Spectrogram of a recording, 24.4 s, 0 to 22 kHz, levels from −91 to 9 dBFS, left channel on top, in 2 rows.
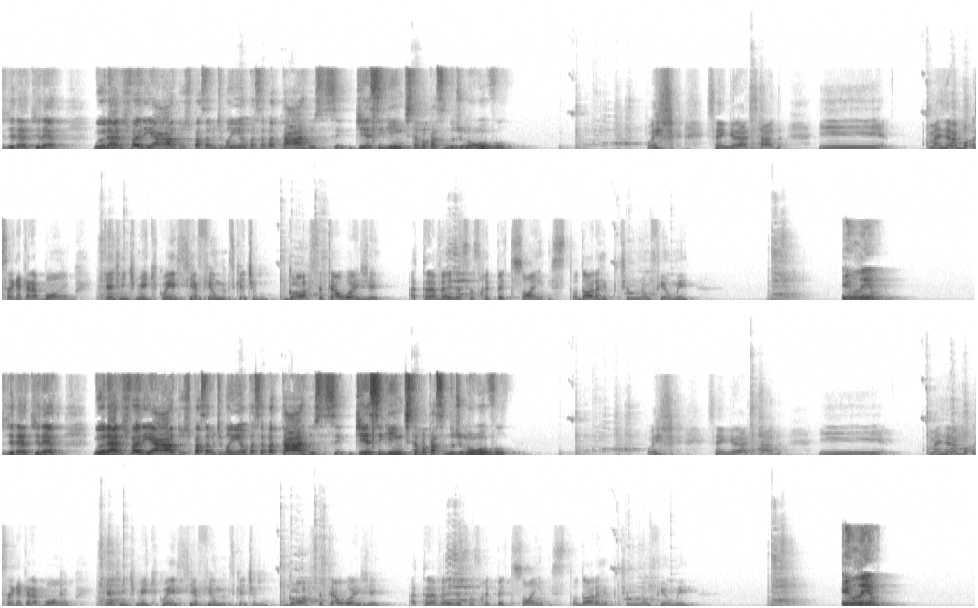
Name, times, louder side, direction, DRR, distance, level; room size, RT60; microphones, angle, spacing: voice 1, 0.0-6.3 22.7-23.2, right 6 dB, 55° right, 0.7 m, -25 dB
sound 1, 2.9-3.7 4.9-5.6 5.9-6.0 7.0-8.0 9.3-9.8 10.1-10.2 11.5-12.3 13.4-14.1 15.5-16.3 17.6-18.3 19.7-20.7 21.7-22.1, right 1 dB, 15° right, 2.1 m, -50 dB
voice 2, 8.1-11.1 11.6-16.9 17.3-20.8, left 5 dB, 30° left, 0.5 m, -38 dB
18.5 x 6.3 x 8.8 m
head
